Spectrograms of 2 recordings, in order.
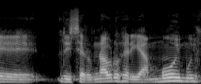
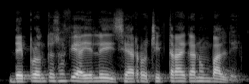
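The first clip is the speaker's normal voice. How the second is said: ordinary talk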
